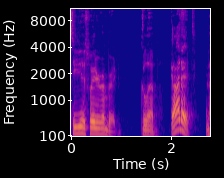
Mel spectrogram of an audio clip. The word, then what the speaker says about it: Gleb: with Abby that's hideous way to remember it gleb got it and how do you say your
